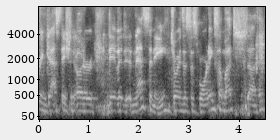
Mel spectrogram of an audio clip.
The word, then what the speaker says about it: Nassaney: Nassany.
